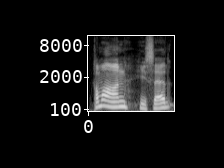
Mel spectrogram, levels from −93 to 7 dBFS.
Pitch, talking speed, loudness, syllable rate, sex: 175 Hz, 185 wpm, -15 LUFS, 3.9 syllables/s, male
